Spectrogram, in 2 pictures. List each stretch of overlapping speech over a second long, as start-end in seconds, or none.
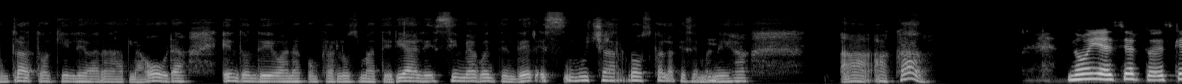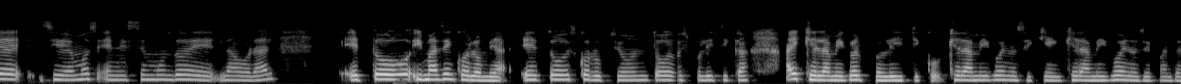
none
